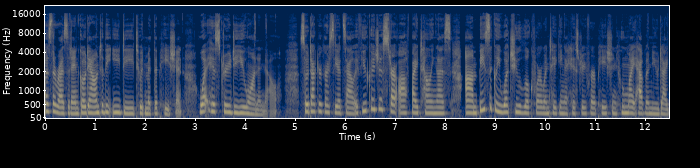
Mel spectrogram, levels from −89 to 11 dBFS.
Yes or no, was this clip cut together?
no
